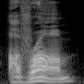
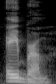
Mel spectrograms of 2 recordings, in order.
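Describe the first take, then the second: First: The name is said with its Hebrew pronunciation. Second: The name is said with its familiar English pronunciation. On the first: "a certain authentic pronunciation for words in the Bible" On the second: "You are perfectly free to pronounce these names"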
